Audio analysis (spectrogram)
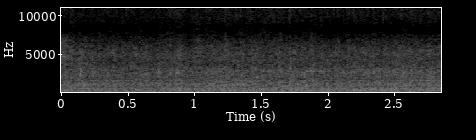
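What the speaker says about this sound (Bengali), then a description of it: "পুরো বৃষ্টি শুরু হয়ে গেছে" Heavy rain pours down outdoors in a dense, unbroken roar that stays loud and even throughout, with no voices.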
